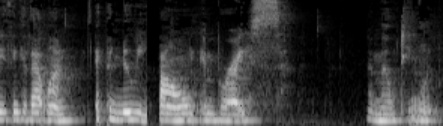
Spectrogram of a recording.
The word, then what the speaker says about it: Epanoui: It is called Epanoui, and look at that colour.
